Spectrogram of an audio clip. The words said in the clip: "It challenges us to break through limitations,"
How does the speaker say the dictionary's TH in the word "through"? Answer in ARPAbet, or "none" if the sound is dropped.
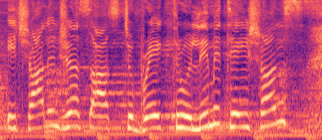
T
